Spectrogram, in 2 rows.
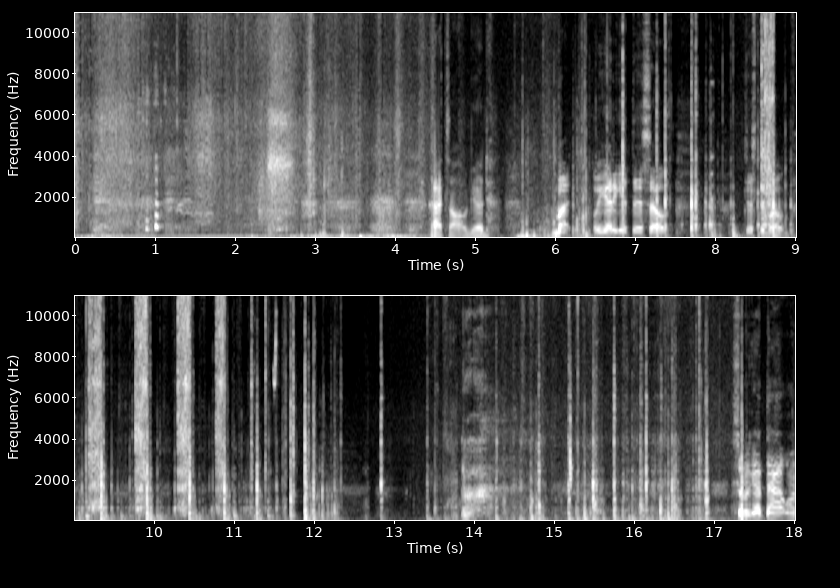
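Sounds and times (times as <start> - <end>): hand scraping plastic trim: 8.3 - 12.4.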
